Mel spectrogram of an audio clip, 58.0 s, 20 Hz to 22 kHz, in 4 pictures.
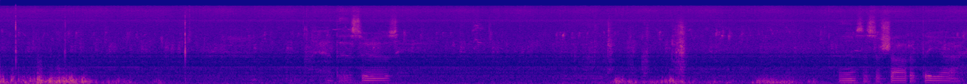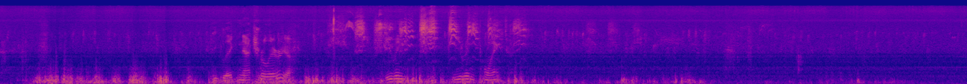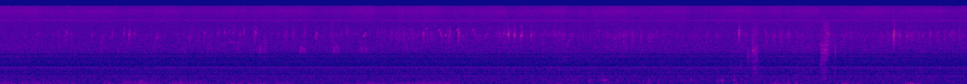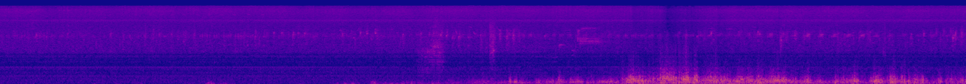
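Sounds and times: distant bird calls: 0.0s - 58.0s
steady high hiss: 0.0s - 58.0s.

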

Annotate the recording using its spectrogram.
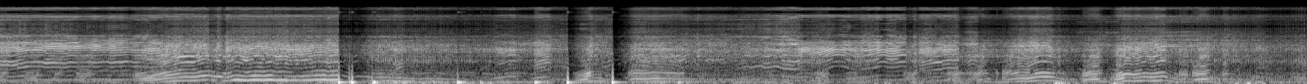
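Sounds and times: motocross bike engine revving: 0.0s - 13.0s
sharp knocks: 3.3s - 7.0s.

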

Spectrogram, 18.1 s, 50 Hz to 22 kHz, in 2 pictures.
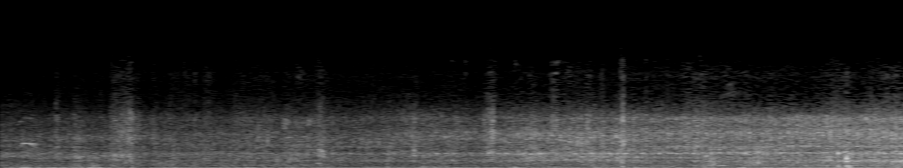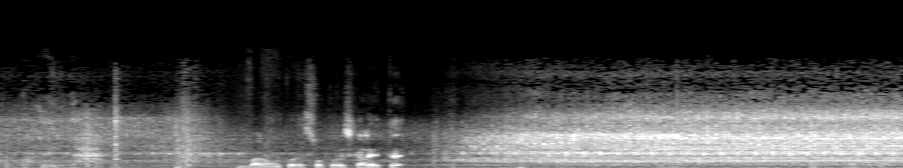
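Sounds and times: diesel engine idling: 0.0s - 18.0s.

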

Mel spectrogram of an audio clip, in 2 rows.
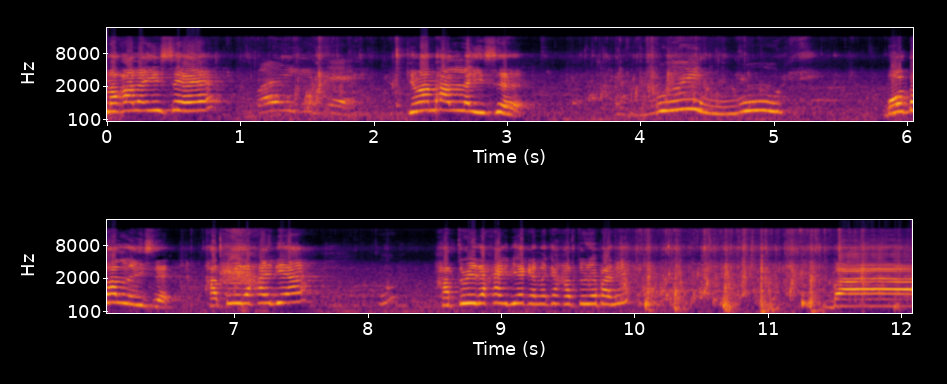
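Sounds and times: child splashing water: 0.9s - 2.4s, 3.3s - 5.8s, 9.6s - 12.0s.

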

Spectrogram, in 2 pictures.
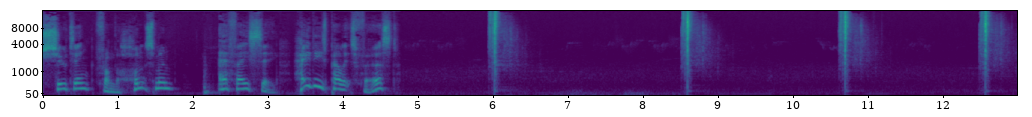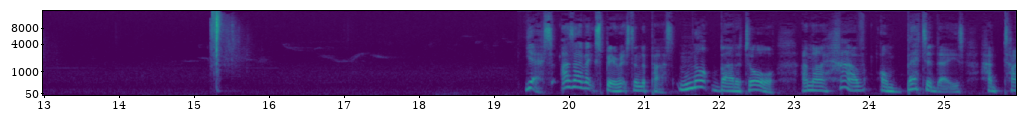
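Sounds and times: air rifle shots: 5.9s - 6.6s, 8.5s - 9.2s, 10.6s - 11.3s, 12.5s - 13.2s, 15.2s - 15.9s.

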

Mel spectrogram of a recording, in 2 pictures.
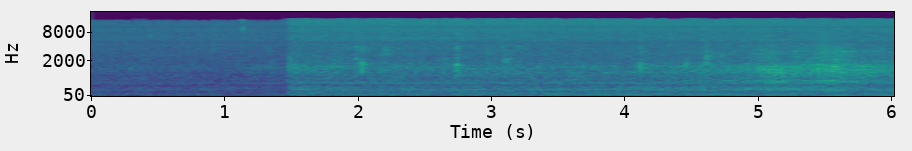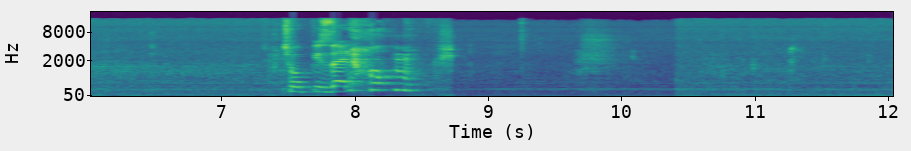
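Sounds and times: steady hiss and low hum: 0.0s - 12.0s
chewing: 1.5s - 5.3s, 10.0s - 12.0s.

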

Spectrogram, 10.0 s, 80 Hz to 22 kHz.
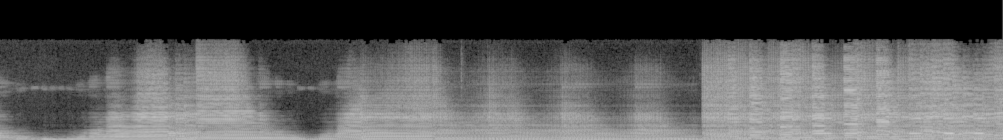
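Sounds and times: distorted synthesizer chords: 0.0s - 10.0s.

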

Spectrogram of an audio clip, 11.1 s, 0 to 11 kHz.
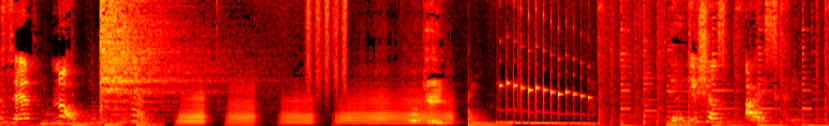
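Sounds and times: sad trombone notes: 1.9s - 6.2s.

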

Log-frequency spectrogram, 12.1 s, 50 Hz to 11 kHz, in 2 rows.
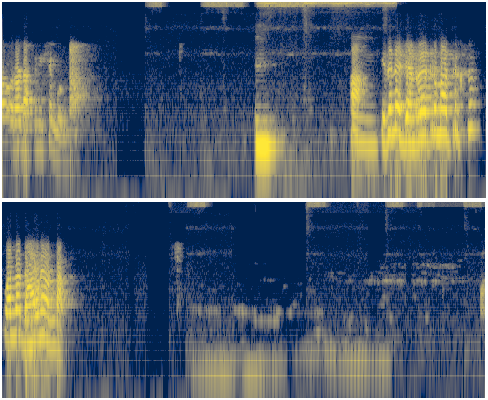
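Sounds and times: faint high-pitched steady tone: 1.8s - 5.1s, 8.4s - 12.0s.

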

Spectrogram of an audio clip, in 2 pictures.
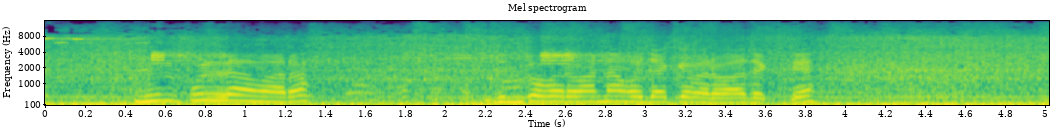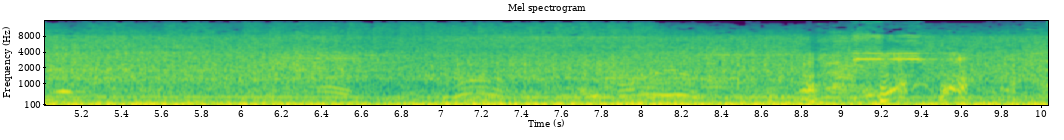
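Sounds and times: motorcycle engines idling: 0.0s - 10.0s.

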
